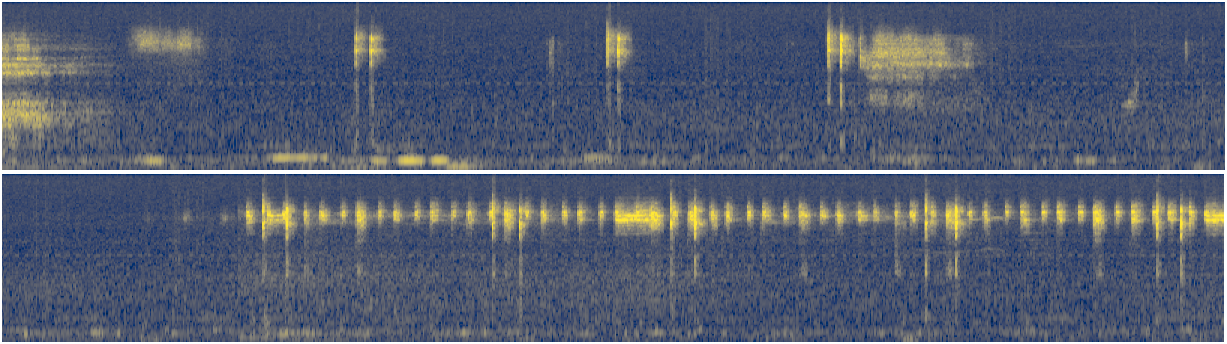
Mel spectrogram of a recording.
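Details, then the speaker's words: Teeth grinding (bruxism) in a person with seizures who grinds often during and after seizures, with sore jaw: rapid, sharp clicking and grating sounds in a quiet room. "I have to stop grinding my teeth. I'm gonna try and stop grinding my teeth."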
